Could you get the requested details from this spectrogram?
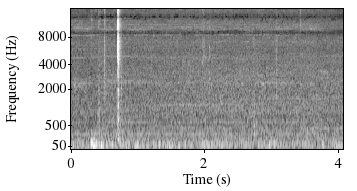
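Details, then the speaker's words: Tesla Model X rear captain seat after service (one seat motor replaced, the other greased): steady low motor hum as the seat travels, the earlier midway noise gone, no catches; normal power seat travel. "there was that sound midway so it looks like that's gone too"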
